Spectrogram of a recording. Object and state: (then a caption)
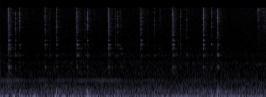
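Aluminum drink can, tapped. An A&W aluminum drink can is tapped with the fingertips, first while standing upright and then while tilted in the hands. Quiet, rapid taps come as dull low thuds with brief bright metallic ticks, each dying away almost at once.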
